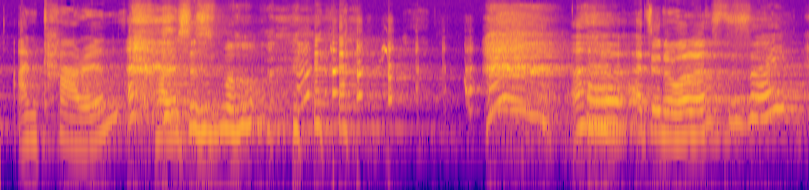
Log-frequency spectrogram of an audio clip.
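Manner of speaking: giggly high laughing. Real, not acted. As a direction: laugh through the words shyly. Shy laughing self introduction.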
